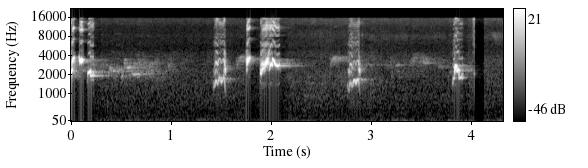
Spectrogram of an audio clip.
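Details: Red-whiskered bulbuls kept in cages trade songs in a contest, southern master style: a few loud, clipped, liquid notes in quick pairs, then a gap and a single closing phrase.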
